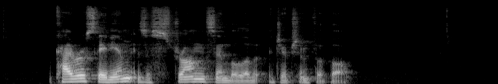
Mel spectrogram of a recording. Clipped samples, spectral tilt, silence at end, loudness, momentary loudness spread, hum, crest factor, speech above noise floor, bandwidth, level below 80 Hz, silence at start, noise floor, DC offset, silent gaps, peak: under 0.1%; -6 dB/octave; 1.5 s; -21 LUFS; 15 LU; none; 20 dB; 51 dB; 16.5 kHz; -52 dBFS; 0.55 s; -71 dBFS; under 0.1%; none; -2 dBFS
